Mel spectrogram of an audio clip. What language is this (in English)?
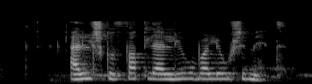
Icelandic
